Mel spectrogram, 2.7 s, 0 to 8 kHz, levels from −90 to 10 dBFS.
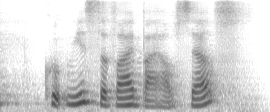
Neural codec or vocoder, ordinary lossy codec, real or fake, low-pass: codec, 16 kHz, about 1 kbps, DyCAST, with the encoder's durations; none; fake; none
